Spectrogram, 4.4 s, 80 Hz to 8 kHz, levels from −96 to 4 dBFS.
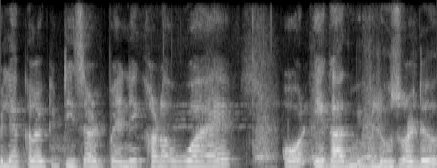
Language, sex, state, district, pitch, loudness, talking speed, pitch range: Hindi, female, Himachal Pradesh, Shimla, 240 Hz, -19 LUFS, 190 wpm, 235-245 Hz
